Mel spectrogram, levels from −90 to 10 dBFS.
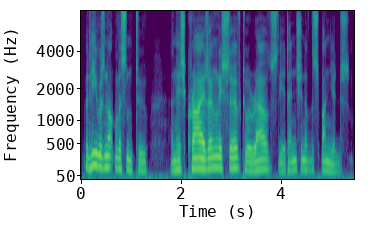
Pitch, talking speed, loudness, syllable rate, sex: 125 Hz, 200 wpm, -17 LUFS, 5.6 syllables/s, male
